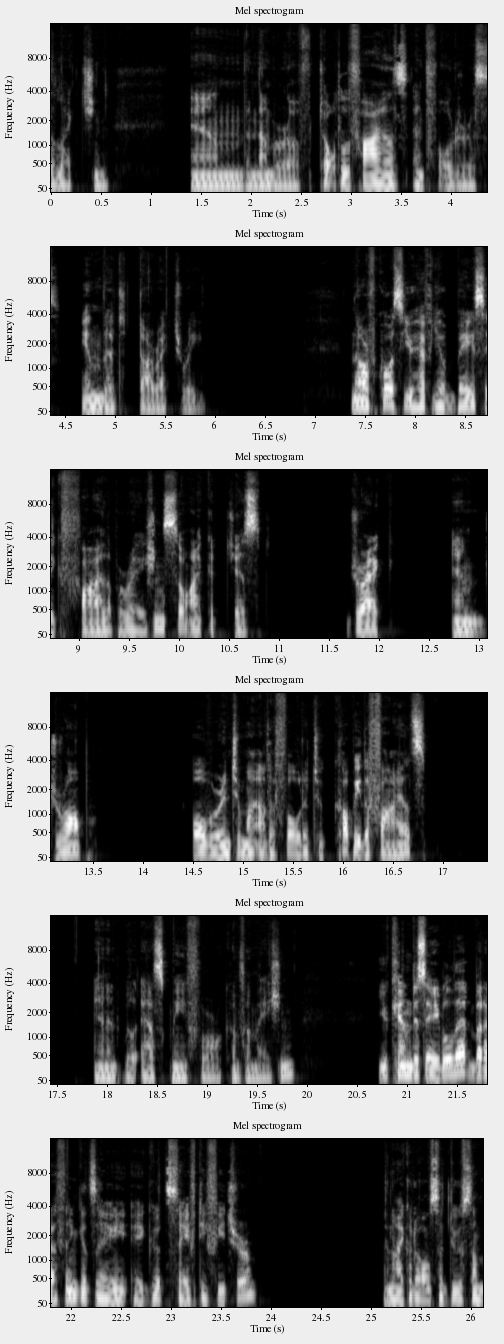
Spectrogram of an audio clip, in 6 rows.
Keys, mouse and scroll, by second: 16.8 click, 24.2 click.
